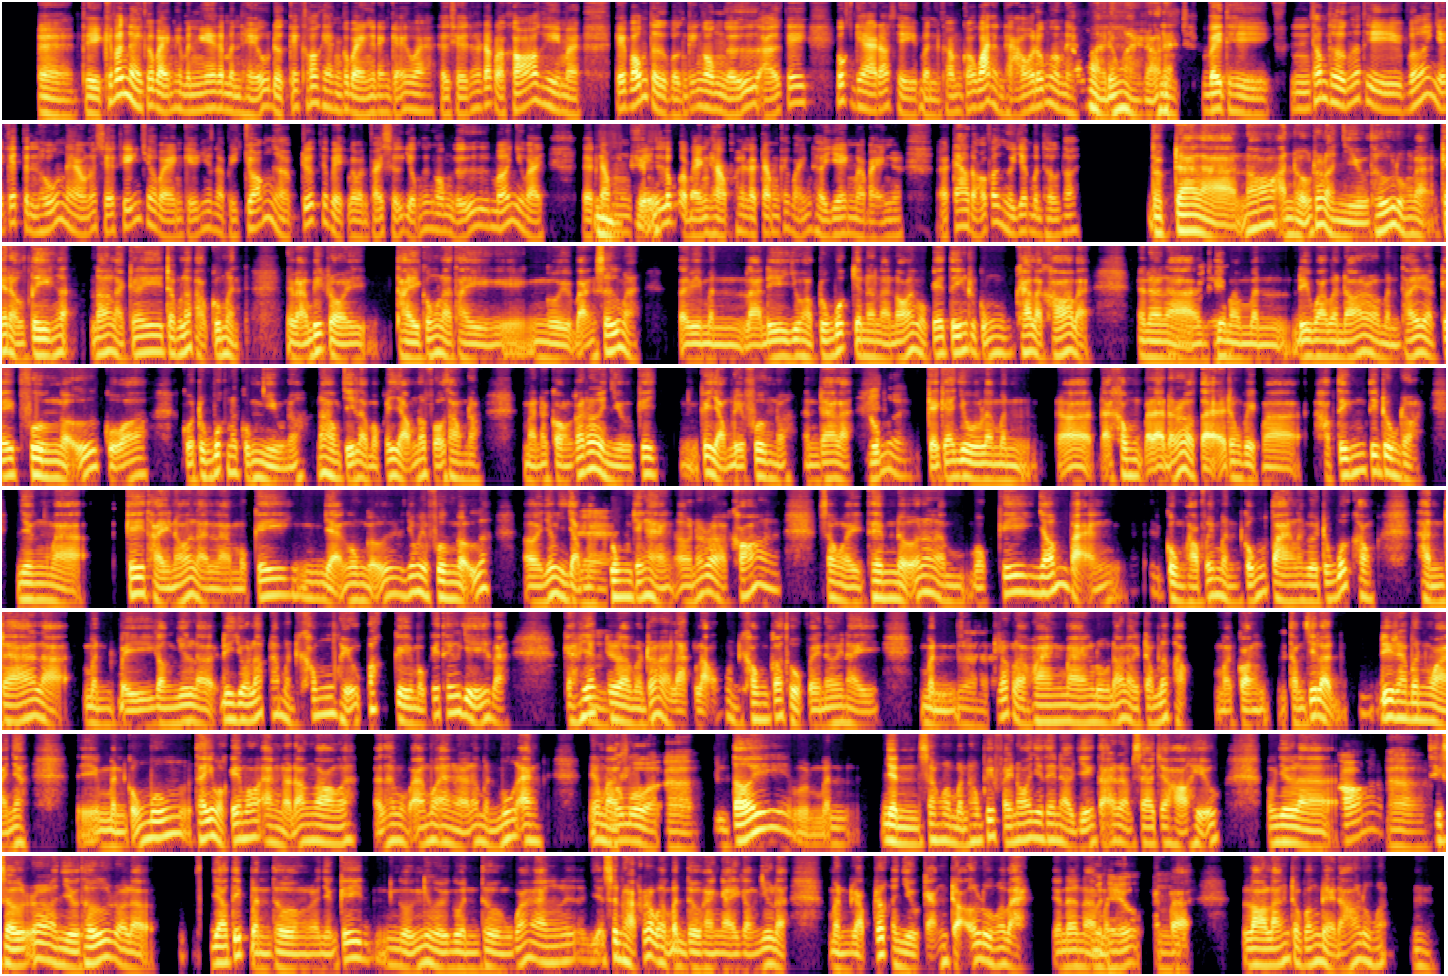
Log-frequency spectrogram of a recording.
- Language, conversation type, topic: Vietnamese, advice, Bạn làm thế nào để bớt choáng ngợp vì chưa thành thạo ngôn ngữ ở nơi mới?
- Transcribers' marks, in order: laughing while speaking: "cảm giác"; other background noise; tapping; tsk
